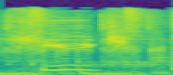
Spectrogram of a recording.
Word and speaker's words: Hooj: The label I am talking about is Huge Tunes. It's spelled H-O-O-J.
